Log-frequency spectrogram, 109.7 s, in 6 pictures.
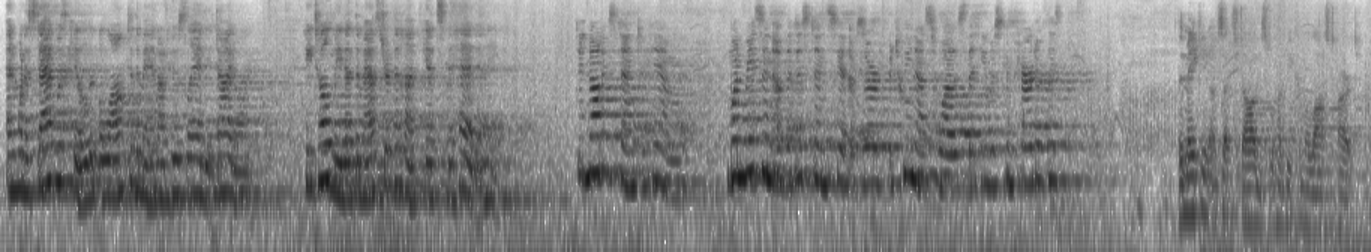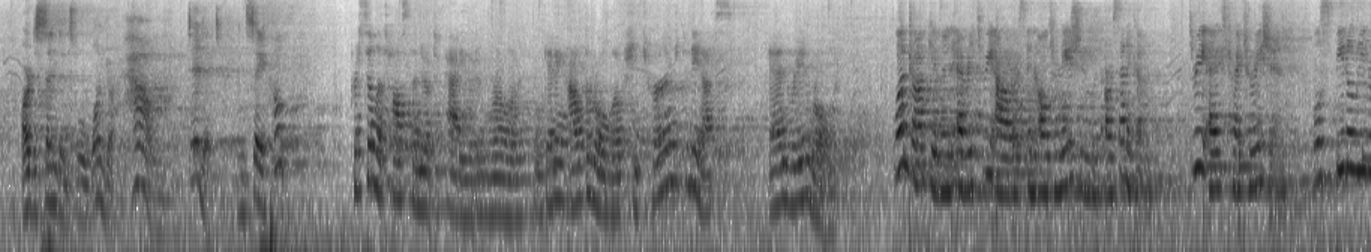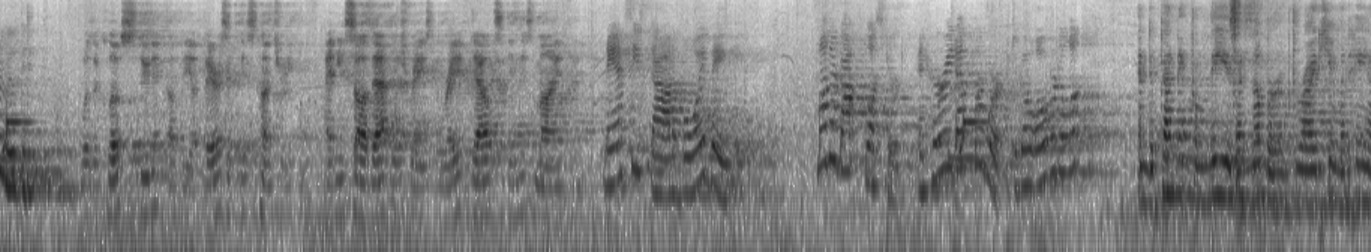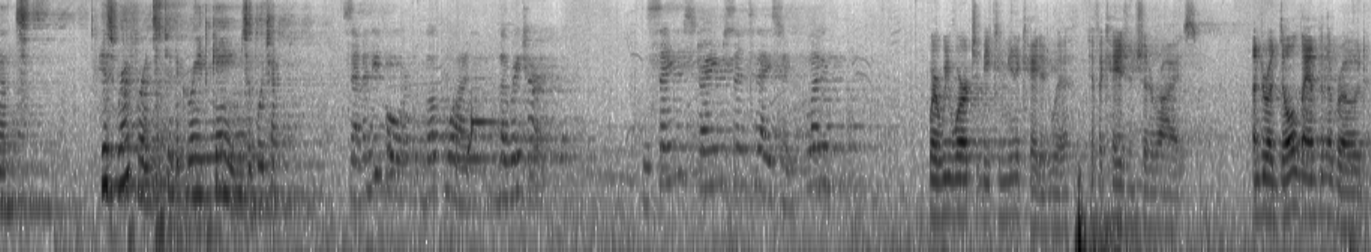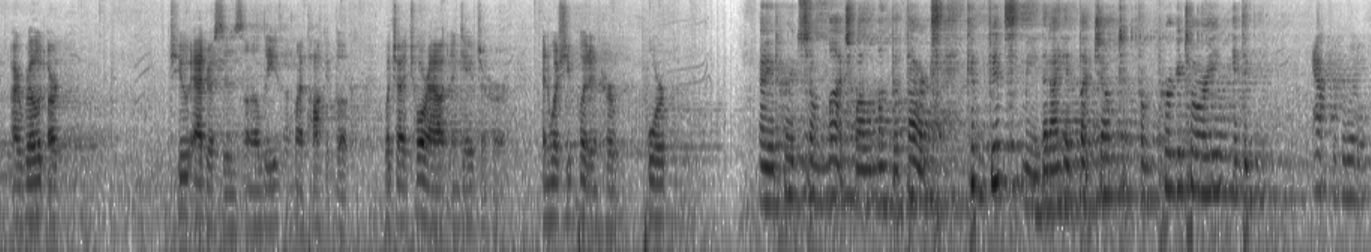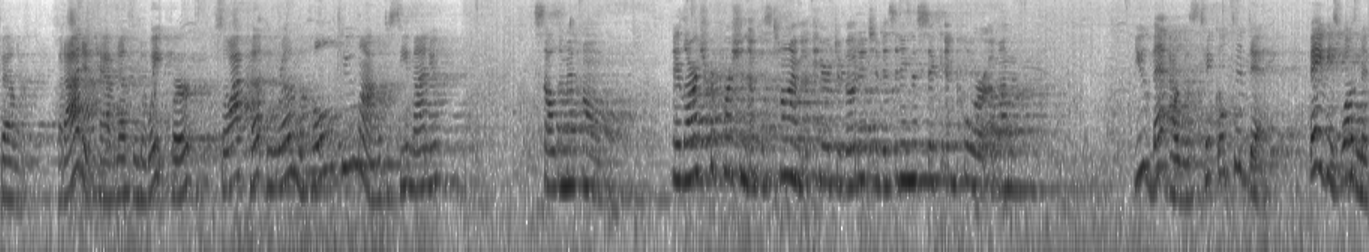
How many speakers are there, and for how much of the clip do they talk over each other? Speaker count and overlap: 10, no overlap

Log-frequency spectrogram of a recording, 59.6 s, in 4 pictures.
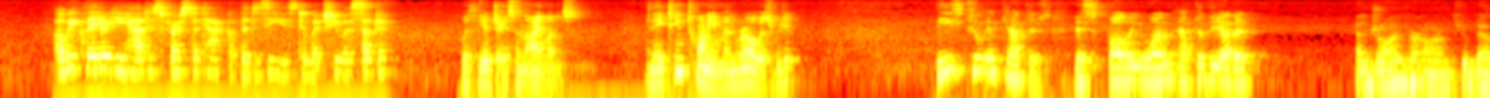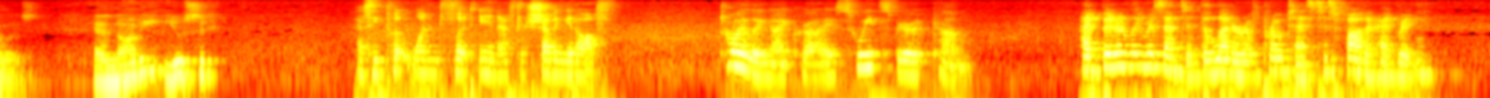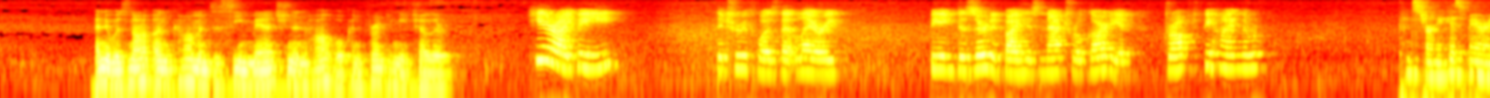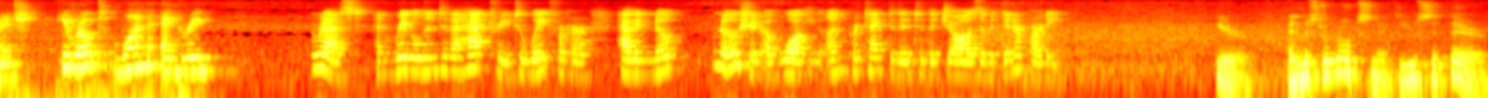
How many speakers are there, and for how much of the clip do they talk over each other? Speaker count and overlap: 9, no overlap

